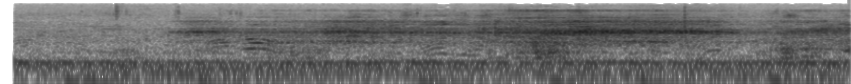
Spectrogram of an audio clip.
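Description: A Subaru Impreza and a Fiat Coupé idling side by side on a drag-strip start line: a steady low engine rumble, with faint voices from the crowd behind it.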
